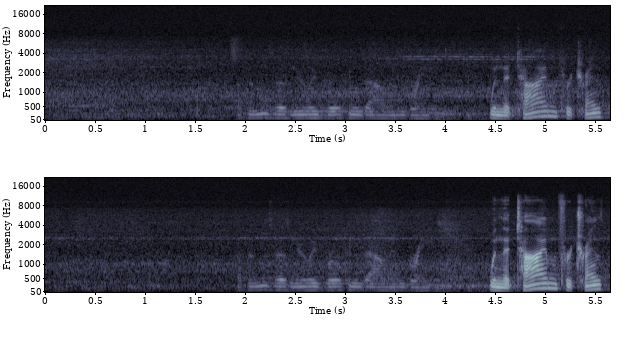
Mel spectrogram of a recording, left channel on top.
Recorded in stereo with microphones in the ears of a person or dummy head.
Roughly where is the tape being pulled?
I don't hear tape being pulled.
